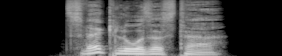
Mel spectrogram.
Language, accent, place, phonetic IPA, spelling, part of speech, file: German, Germany, Berlin, [ˈt͡svɛkˌloːzəstɐ], zwecklosester, adjective, De-zwecklosester.ogg
- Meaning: inflection of zwecklos: 1. strong/mixed nominative masculine singular superlative degree 2. strong genitive/dative feminine singular superlative degree 3. strong genitive plural superlative degree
